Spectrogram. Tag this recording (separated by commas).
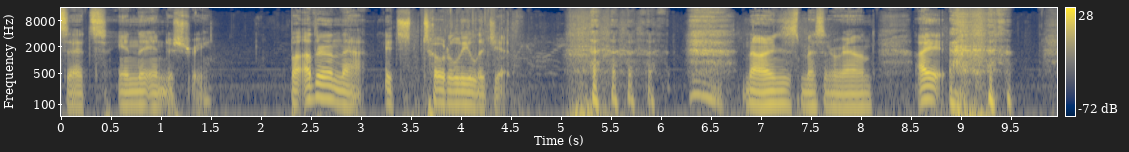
Speech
